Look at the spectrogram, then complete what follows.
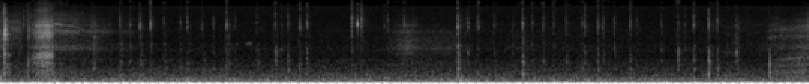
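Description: Typing on a computer keyboard: a string of quick key clicks as a password is typed in and then typed again to confirm it, over a steady low hum.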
